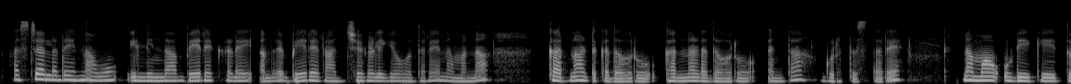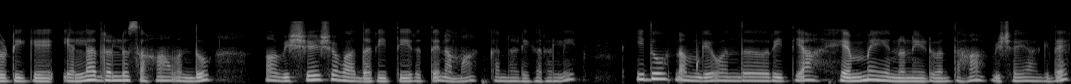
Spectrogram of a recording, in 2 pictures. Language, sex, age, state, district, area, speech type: Kannada, female, 30-45, Karnataka, Chikkaballapur, rural, spontaneous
